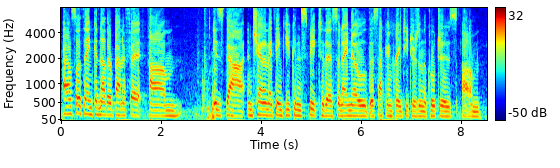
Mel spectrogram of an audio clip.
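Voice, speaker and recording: A woman explaining a new approach in a measured way at a school board meeting. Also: sits low, steady tone, fairly bright tone, slight background noise, poor audio. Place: meeting room.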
